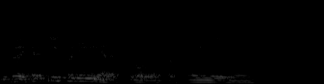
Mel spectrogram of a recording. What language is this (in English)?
Russian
